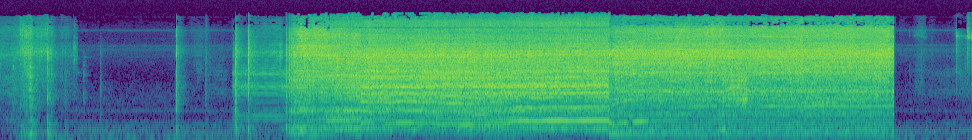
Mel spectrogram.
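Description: Corded electric drill boring anchor holes into a concrete garage floor through the holes of a steel winch mounting plate. It runs for about nine seconds, its whine dipping and rising under load, then stops suddenly. A few light clicks of handling come before it starts.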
